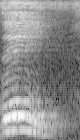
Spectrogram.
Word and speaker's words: they: Ini dibaca they. Kalau teman-teman menemukan huruf T sama H, maka itu suara dal. Maka kita akan bilang they.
